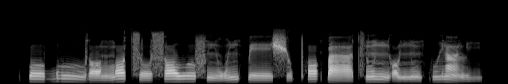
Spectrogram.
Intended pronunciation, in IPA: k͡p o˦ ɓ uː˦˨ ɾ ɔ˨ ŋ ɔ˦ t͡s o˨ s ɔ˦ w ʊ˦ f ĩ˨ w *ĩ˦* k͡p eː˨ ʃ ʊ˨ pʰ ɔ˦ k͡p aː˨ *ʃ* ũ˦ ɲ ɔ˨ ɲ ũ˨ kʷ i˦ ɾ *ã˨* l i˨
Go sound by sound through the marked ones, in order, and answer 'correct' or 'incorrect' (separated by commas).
correct, incorrect, correct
